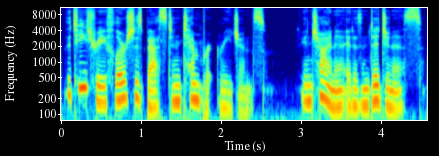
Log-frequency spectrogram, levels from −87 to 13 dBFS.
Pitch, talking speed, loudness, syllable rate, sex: 175 Hz, 170 wpm, -18 LUFS, 5.6 syllables/s, female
